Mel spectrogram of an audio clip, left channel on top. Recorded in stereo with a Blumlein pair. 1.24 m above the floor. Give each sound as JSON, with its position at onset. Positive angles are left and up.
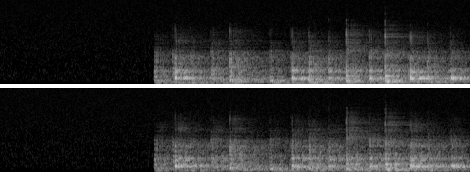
{"t": 1.5, "sound": "running footsteps", "azimuth_deg": 10, "distance_m": 4.0}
